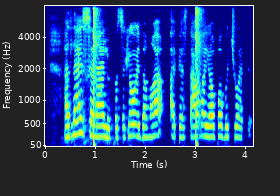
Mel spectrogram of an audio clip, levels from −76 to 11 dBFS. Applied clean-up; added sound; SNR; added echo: classical method WPE with log-MMSE.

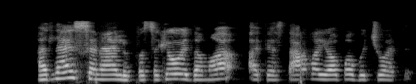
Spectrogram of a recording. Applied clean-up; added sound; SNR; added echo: neural mask model DeepFilterNet 3.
